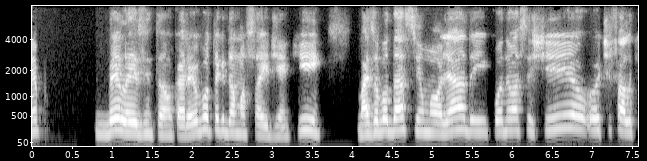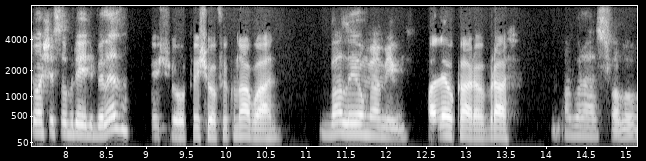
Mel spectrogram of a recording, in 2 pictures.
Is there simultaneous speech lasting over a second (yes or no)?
no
